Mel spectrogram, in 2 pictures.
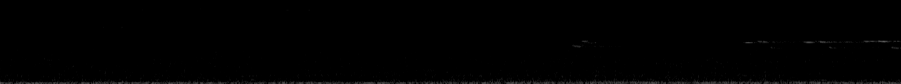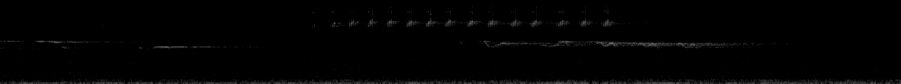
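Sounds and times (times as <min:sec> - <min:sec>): bird high chirps: 0:12.3 - 0:16.6.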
